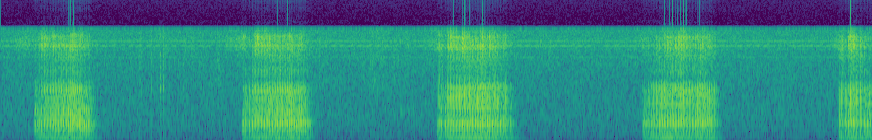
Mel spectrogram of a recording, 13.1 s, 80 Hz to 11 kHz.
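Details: Sleeping: loud, rough, rattling snores on each breath in, about every three seconds, roughly 22 a minute, with quiet pauses between them; snoring.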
